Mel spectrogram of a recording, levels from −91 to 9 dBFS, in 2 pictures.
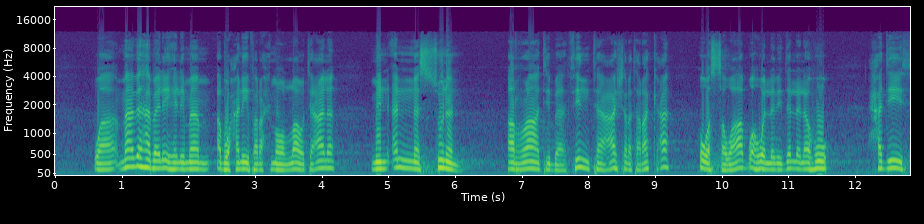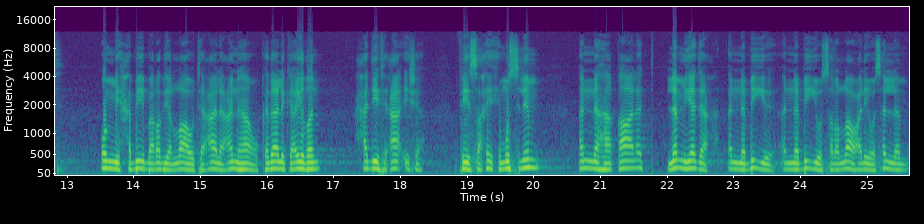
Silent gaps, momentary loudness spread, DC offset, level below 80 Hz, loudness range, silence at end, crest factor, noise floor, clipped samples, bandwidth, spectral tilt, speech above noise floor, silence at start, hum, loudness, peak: none; 8 LU; under 0.1%; -42 dBFS; 3 LU; 0 s; 12 dB; -44 dBFS; 0.5%; 11.5 kHz; -6.5 dB/octave; 32 dB; 0.6 s; none; -13 LUFS; 0 dBFS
